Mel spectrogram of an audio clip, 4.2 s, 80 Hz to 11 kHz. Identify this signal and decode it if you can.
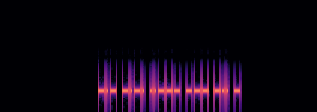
Morse code, heard as a keyed tone, about 48 wpm, 700 Hz. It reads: KC2ODT
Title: USA Call Signs Repeated 2x 45wpm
